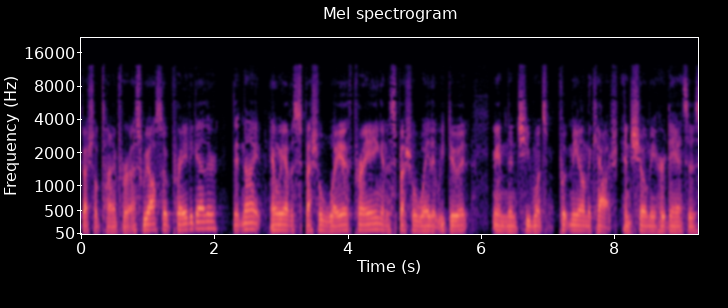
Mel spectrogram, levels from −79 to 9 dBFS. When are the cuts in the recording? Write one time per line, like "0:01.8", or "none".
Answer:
0:02.8
0:06.1
0:08.0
